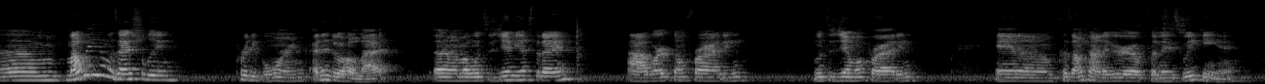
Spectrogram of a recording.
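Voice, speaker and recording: Fairly quick speech from a woman at a fairly low pitch, with ordinary pitch variation, long, frequent pauses, and audible room echo. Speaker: podcast co-host. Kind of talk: casual chat. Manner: loud, voice carries.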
